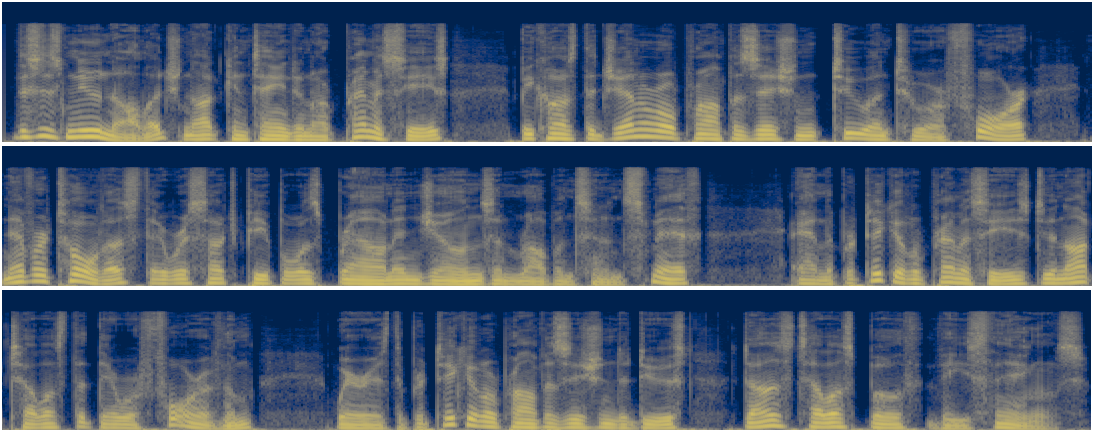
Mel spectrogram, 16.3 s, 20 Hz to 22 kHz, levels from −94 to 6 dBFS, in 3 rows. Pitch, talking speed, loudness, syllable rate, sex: 110 Hz, 215 wpm, -17 LUFS, 6.7 syllables/s, male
